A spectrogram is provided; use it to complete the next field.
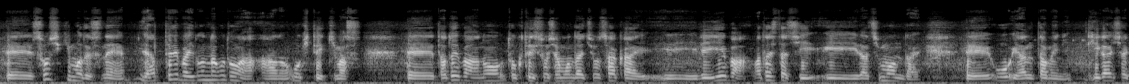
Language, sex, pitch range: Japanese, male, 140-195 Hz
